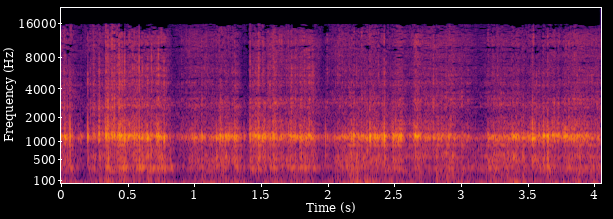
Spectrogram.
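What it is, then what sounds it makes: Carved wooden box being scratched. Long nails scratch and rub across the carved lid of a medium, hollow, closed hand-carved wooden box. The result is a steady, grainy scraping texture with a persistent tonal band near 1.2 kHz. Short swells and dips come with each stroke.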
